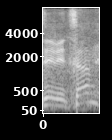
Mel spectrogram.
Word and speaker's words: Ivica: My name is Ivica, and it's pronounced same as pizza. So this pizza? CA is pronounced in Croatian like pizza.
